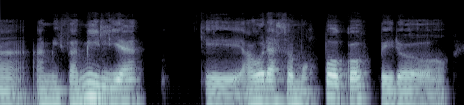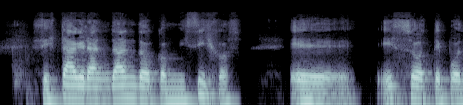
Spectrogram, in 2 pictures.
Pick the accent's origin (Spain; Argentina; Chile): Argentina; soy de Argentina, vivo en Buenos Aires, en la capital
